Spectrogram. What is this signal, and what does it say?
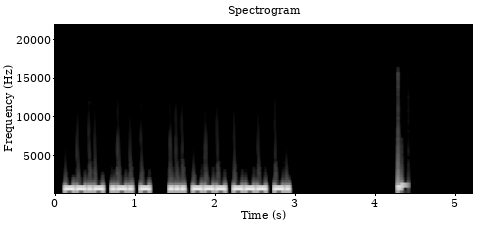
Morse code, heard as a keyed tone, about 33 wpm, 700 Hz. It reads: QRT SOON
